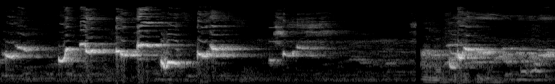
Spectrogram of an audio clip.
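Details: Mature mated pair of straw-headed bulbuls in song: rich, liquid whistled notes in quick stepped runs rising and falling, a burst of phrases, a short pause, then another gurgling phrase.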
